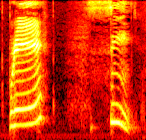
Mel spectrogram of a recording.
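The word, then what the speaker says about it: précis: Pray-see. Now you pray that you see that what is written in this whole conversation or in this whole paragraph.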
